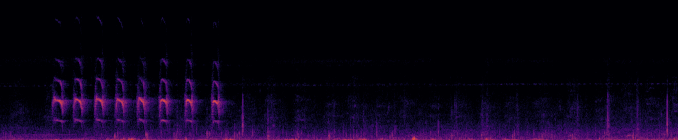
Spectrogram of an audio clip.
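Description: A bird calls a quick run of about eight repeated notes, roughly three a second, from about a second in until about three seconds in. Footsteps on the paved walkway sound throughout.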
